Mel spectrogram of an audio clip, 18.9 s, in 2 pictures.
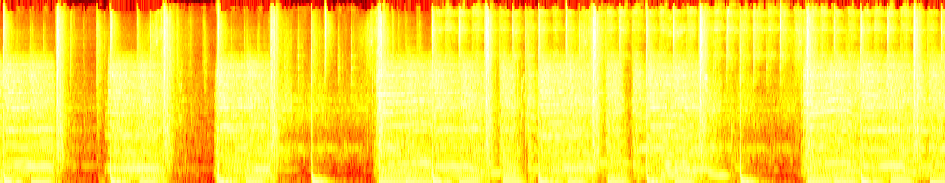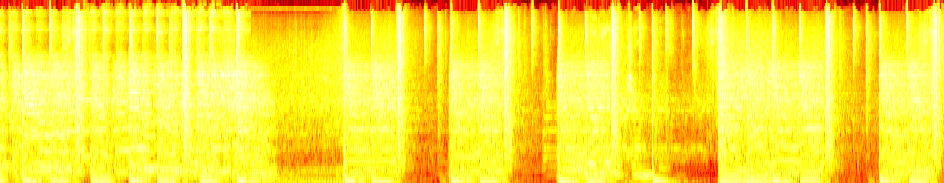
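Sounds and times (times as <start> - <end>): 
energetic indie rock music: 0.0 - 12.2, 12.9 - 18.8
clapping: 0.5 - 2.1, 2.7 - 12.0, 13.4 - 13.9, 14.5 - 14.9, 15.6 - 15.8, 16.4 - 18.8.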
